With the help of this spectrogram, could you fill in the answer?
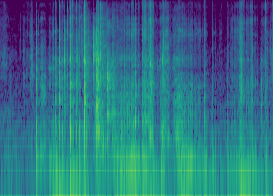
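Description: A box cutter blade scrapes and carves a dry, solid, palm-sized white bar of soap. After a quiet start, bright, crisp scraping and crackling sets in around half a second, broken by a few sharp snapping peaks. It continues as an uneven, gritty rasp with a soft low thud beneath.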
